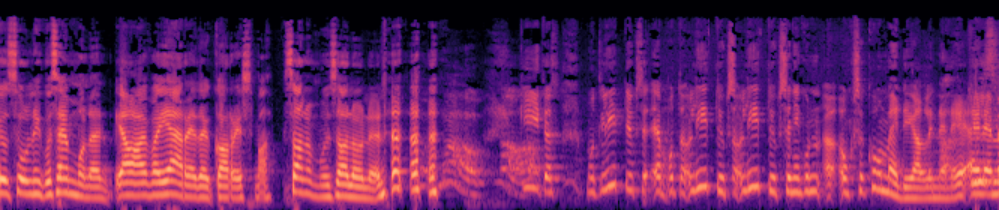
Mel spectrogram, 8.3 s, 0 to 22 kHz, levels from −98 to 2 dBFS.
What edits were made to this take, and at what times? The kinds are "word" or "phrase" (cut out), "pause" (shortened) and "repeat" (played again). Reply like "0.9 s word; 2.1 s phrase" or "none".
0.9 s phrase; 6.1 s repeat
